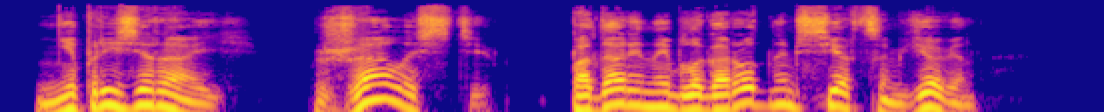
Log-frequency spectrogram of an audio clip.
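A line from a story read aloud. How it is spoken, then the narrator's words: Exclamation. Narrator (Russian): воскликнул Фарамир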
